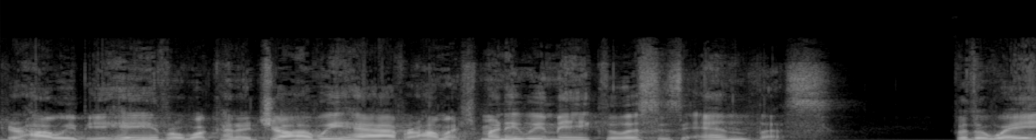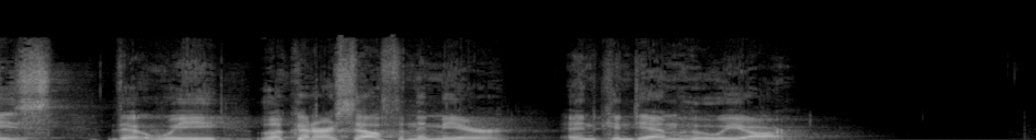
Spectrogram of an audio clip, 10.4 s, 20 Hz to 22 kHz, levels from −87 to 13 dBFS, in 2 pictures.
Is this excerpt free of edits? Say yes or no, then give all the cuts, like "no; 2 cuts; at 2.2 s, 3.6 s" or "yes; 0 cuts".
yes; 0 cuts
